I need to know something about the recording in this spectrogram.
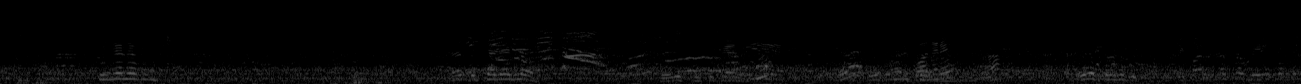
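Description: A young woman laughs and talks.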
